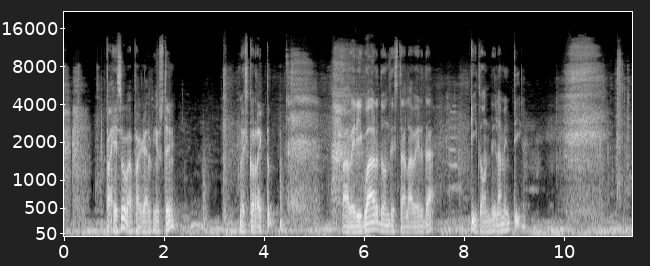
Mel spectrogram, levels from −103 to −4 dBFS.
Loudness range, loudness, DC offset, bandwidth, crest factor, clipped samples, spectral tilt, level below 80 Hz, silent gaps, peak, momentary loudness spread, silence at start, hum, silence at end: 5 LU; -19 LUFS; under 0.1%; 14 kHz; 18 dB; under 0.1%; -5 dB/octave; -38 dBFS; none; 0 dBFS; 15 LU; 0 s; none; 0 s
